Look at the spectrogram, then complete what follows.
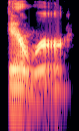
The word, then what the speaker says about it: error: E temos também a palavra para erro, que é error.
